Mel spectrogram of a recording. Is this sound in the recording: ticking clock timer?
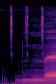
yes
